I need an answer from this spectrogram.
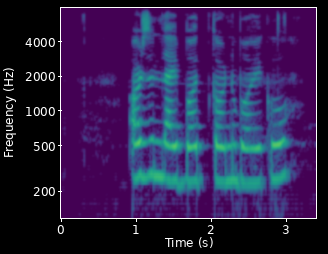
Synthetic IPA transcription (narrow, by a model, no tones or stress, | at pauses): ʌrd͡zunlajbʌd̪ɡʌrnubʱʌeko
